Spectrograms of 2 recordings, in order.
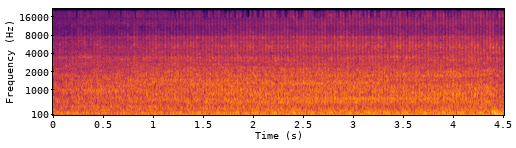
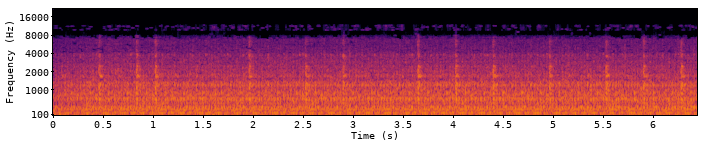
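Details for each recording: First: Volvo FH4 diesel truck, about 100,000 km, that had an engine knock, after repair: steady, even idle with smooth low rumble, no knocking or ticking; the noise is gone. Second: Volvo FH4 truck with about 100,000 mileage, no fault codes and passing all tests, idling: sharp regular ticking knock about four times a second over a steady diesel idle; engine knock.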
